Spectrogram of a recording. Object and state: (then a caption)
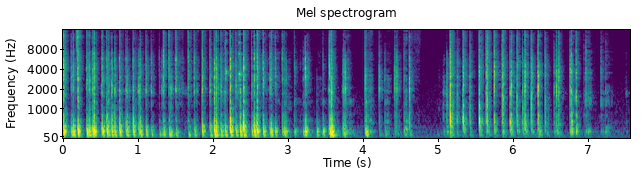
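Plastic floppy disk case tapped. Fingertips and nails tap quickly on the top green disk and on a small clear plastic case full of stacked 3.5-inch floppy disks. The result is a rapid run of dry, clicky plastic taps with very short decay and a brief pause partway through before the tapping resumes.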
